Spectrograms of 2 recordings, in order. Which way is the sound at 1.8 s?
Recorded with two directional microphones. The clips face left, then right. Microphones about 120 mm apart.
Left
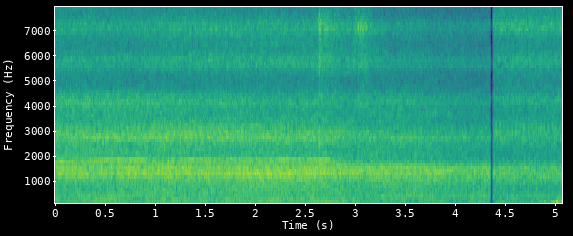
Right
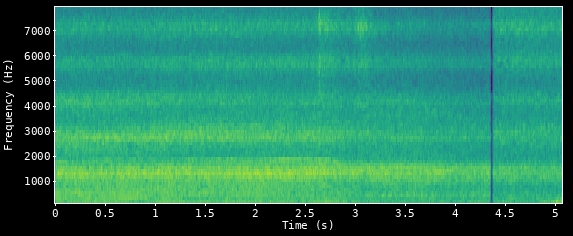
20° right (ahead or behind).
